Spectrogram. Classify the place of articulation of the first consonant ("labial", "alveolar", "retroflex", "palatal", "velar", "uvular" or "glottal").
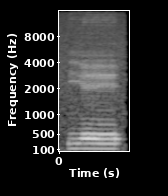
palatal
